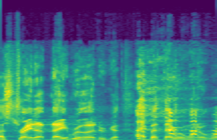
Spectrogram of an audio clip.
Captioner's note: Michelle laughs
